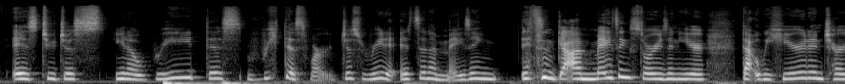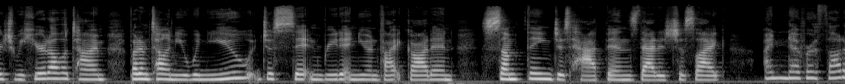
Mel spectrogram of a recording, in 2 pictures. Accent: American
